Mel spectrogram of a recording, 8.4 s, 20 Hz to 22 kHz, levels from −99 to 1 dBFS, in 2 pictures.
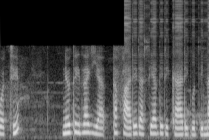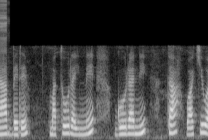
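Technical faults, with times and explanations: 2.49–4.38 s, imaging from sample-and-hold upsampling: after "nĩ ũteithagia", a metallic fizz follows the speech, with mirror images at 6–12 kHz about 20 dB down, which fits 12 kHz audio raised by repeating samples without a smoothing filter.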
